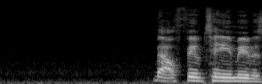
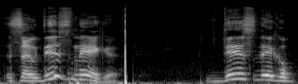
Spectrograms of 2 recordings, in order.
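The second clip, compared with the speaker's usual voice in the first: laughing; 6 semitones higher than usual. Real, not acted. Laughing telling the story.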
